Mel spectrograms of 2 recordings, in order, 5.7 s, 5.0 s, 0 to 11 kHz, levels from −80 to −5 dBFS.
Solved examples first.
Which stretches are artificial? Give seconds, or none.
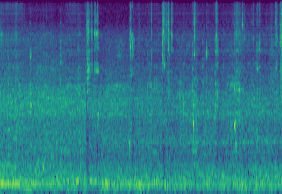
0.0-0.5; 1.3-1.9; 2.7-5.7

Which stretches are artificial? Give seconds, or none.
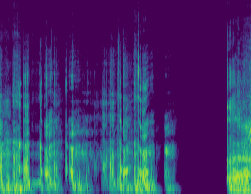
0.0-1.3; 1.9-2.6; 3.3-3.8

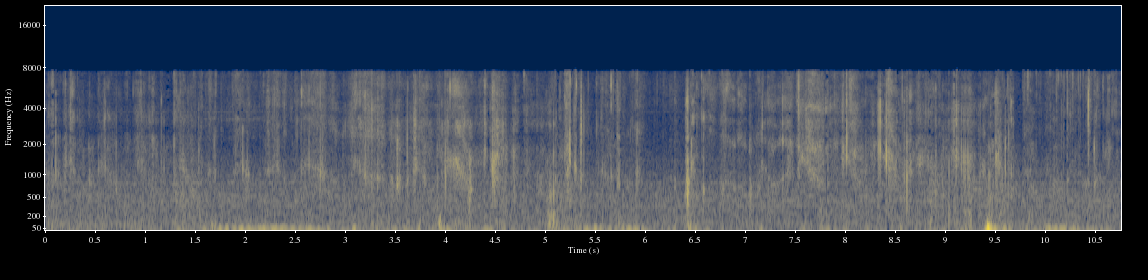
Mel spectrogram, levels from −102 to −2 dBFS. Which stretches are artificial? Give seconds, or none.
none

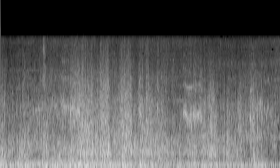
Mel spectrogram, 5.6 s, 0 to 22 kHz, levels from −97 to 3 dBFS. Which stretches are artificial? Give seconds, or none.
none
